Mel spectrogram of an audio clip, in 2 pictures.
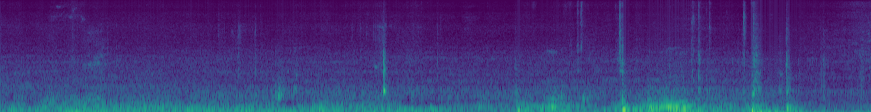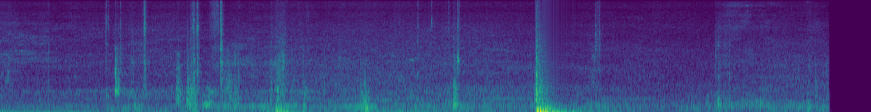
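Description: A car pulled over and parked at the roadside, engine rumbling low with scattered knocks and clicks, then a sharp door-like thud near the end before the sound cuts to silence.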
